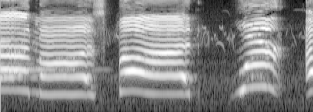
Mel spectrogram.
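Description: A young girl's cartoon voice singing a short, bright phrase of held notes: two long notes, then a third beginning near the end.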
